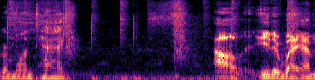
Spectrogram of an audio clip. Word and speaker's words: Montag: hashtag um how quickly they turn uh Heidi monog is that how you say her name montog or Montag Oh either way I'm not a I'm I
